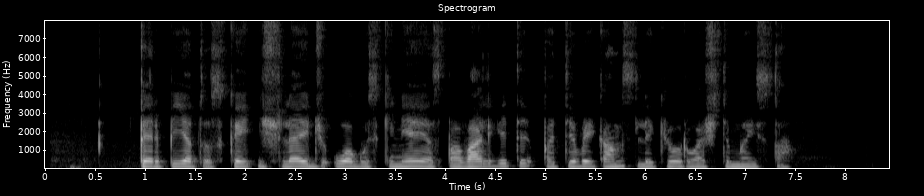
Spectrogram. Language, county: Lithuanian, Klaipėda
